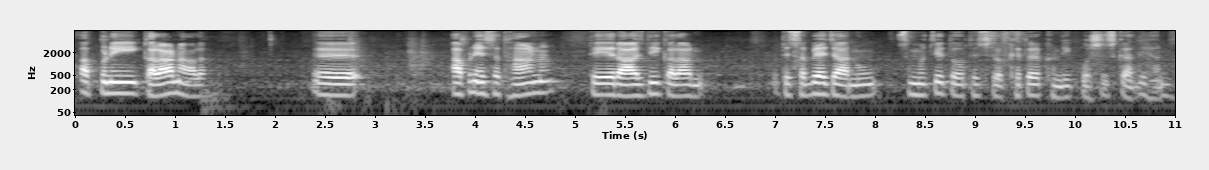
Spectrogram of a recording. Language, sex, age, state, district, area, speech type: Punjabi, male, 45-60, Punjab, Pathankot, rural, spontaneous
